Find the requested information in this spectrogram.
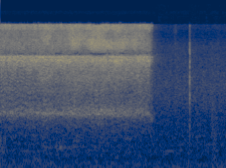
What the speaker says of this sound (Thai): สเปรย์สเปรย์เพราะว่าเวลาพูดเดี๋ยวน้ำลายกระเด็น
